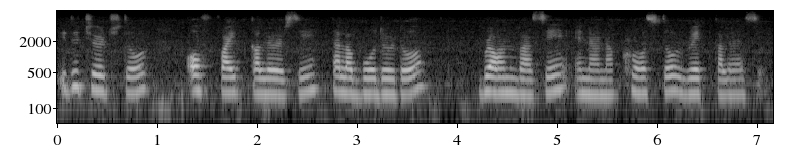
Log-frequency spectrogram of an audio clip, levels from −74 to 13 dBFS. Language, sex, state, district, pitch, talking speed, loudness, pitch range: Nagamese, female, Nagaland, Dimapur, 200 Hz, 175 wpm, -20 LUFS, 190-215 Hz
